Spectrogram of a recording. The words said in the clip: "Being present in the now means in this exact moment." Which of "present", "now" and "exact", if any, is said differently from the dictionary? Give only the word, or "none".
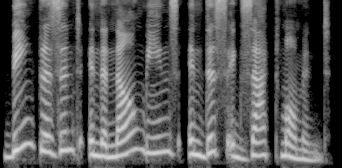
none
